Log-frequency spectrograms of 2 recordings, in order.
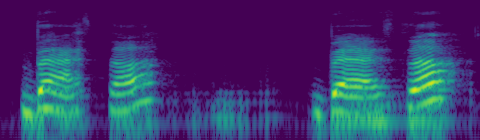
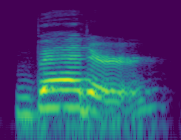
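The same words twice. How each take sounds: First: Better with a crisp T and no R; British T in better; British pronunciation. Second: Better with a D sound and firm R; American D for the T in better; American pronunciation. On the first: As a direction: say "better" as "bet-tah". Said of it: "in British". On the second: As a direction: say "better" as "bedder". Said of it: "in American, we say it". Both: Shown as a demonstration.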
